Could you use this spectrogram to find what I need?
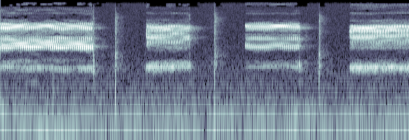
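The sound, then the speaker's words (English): A plastic toy seventh Doctor sonic screwdriver from Doctor Who, with no lights and no spinning parts, gives a shrill, buzzing electronic whine in four steady bursts, each about half a second long, separated by brief gaps with faint clicks. No one speaks. “It's just a piece of, like, plastic that makes one sound.”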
